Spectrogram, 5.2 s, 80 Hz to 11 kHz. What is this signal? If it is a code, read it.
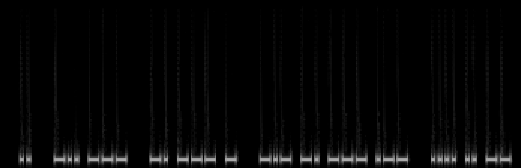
Morse code, heard as a keyed tone, about 36 wpm, 700 Hz. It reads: I DO NOT KNOW HIM
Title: Sentences from Top 1000 Words - Review Part 1 - 35wpm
